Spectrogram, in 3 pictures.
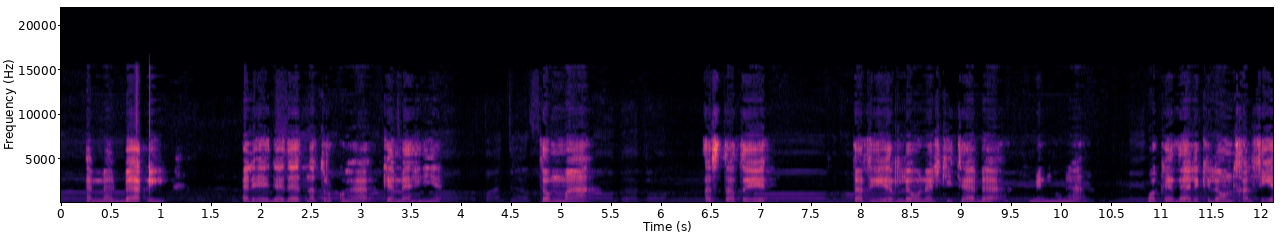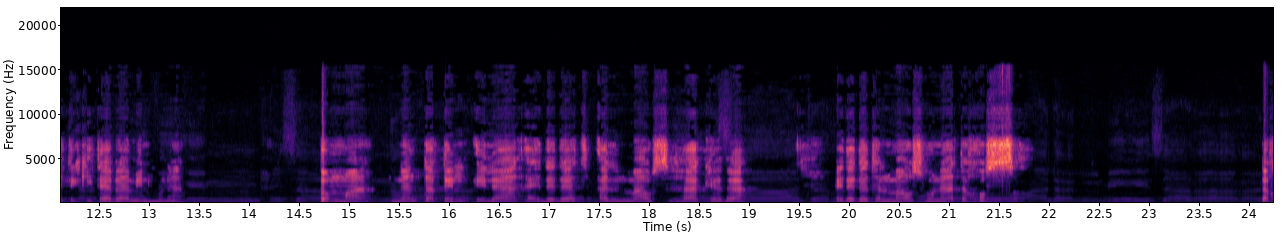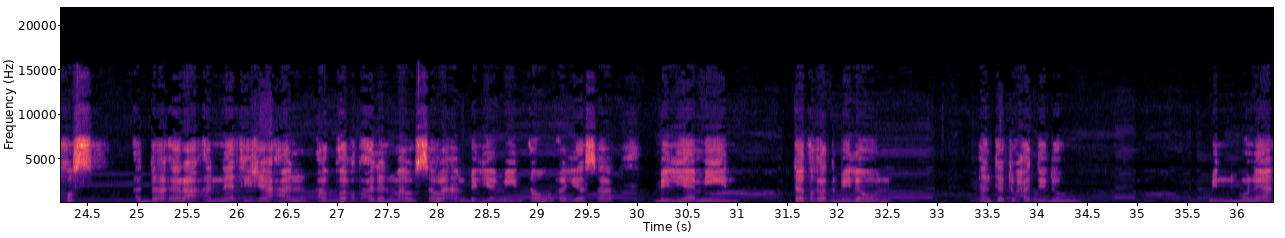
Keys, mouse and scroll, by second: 9.8 click, 11.7 click, 12.4 click, 17.2 click, 22.2 click, 24.5 click, 26.2-26.8 drag, 27.6 click, 28.1 right click, 29.4 right click, 31.3 right click, 32.2 right click, 32.5-33.6 right drag.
